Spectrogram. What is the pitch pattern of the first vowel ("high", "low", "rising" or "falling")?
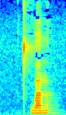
high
